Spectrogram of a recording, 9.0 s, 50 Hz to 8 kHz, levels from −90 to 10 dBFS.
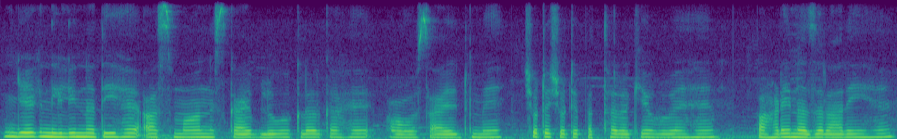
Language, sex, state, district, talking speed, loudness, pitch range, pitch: Hindi, female, Bihar, Gopalganj, 155 wpm, -15 LUFS, 185-195 Hz, 190 Hz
